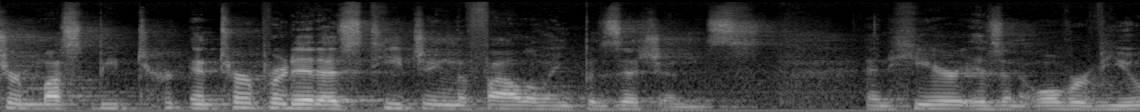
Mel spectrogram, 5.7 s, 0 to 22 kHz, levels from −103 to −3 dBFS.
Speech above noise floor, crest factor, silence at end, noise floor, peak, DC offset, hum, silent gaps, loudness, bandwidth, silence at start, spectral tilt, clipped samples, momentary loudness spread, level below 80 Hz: 22 dB; 20 dB; 0 s; -61 dBFS; -20 dBFS; under 0.1%; none; none; -40 LUFS; over 20 kHz; 0 s; -5 dB/octave; under 0.1%; 13 LU; -64 dBFS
